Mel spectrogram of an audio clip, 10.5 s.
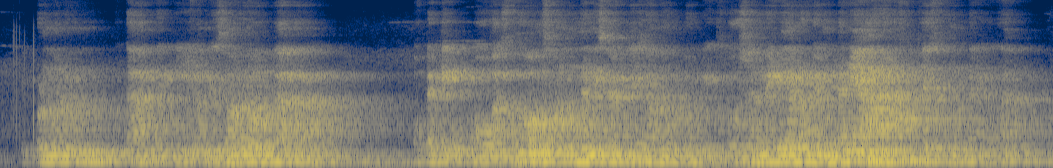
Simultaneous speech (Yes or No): No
